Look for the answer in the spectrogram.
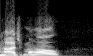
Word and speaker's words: HodgMahal: Is that how you pronounce it, Hodge Mahal? – It's like Taj Mahal, but Hodge Mahal.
